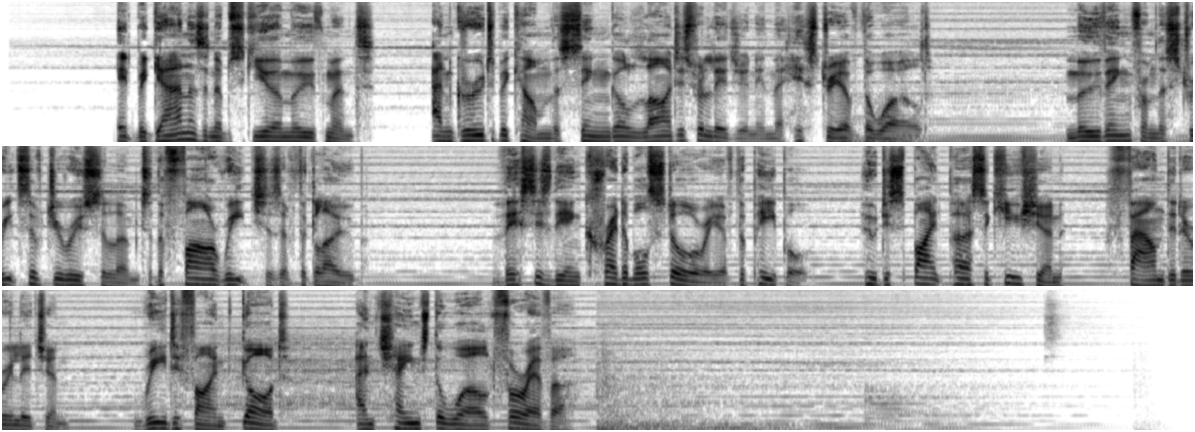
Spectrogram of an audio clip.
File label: Documentary Narration Voiceover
